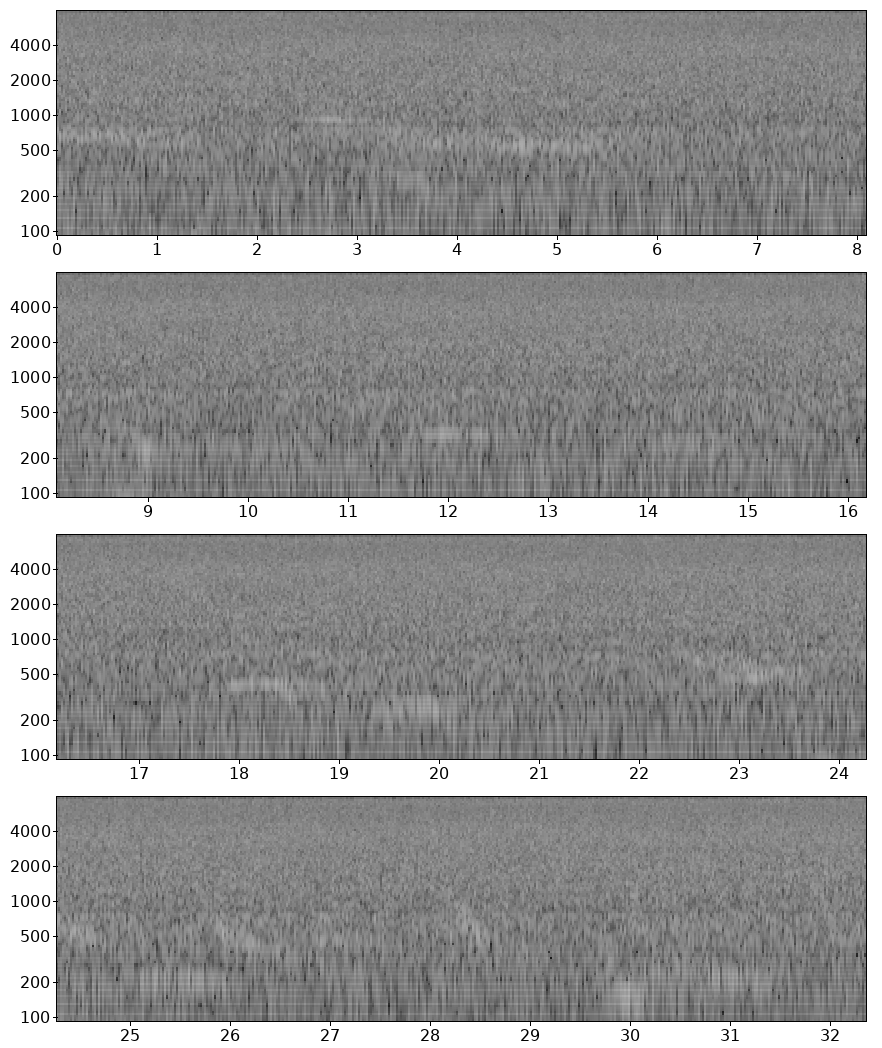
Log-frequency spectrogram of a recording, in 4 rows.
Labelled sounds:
2.6	2.9	humpback whale, 0.86 to 0.96 kHz

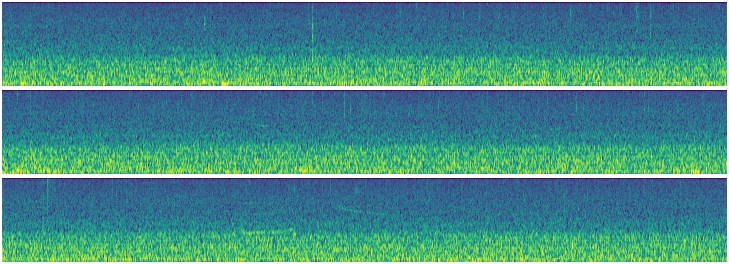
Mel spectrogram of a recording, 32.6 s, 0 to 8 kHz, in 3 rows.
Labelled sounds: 25.3	25.7	killer whale, northern resident, A clan, 1.0 to 1.2 kHz
26.8	27.2	killer whale, northern resident, A clan, 2.2 to 2.7 kHz

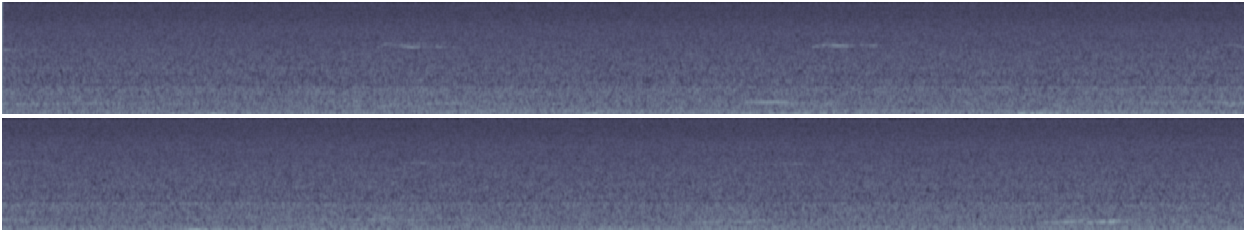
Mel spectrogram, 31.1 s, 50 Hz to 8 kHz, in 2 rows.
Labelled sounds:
5.0	5.2	humpback whale, 2.2 to 2.5 kHz
10.1	10.6	humpback whale, 2.3 to 2.6 kHz
15.2	15.7	humpback whale, 2.2 to 2.5 kHz

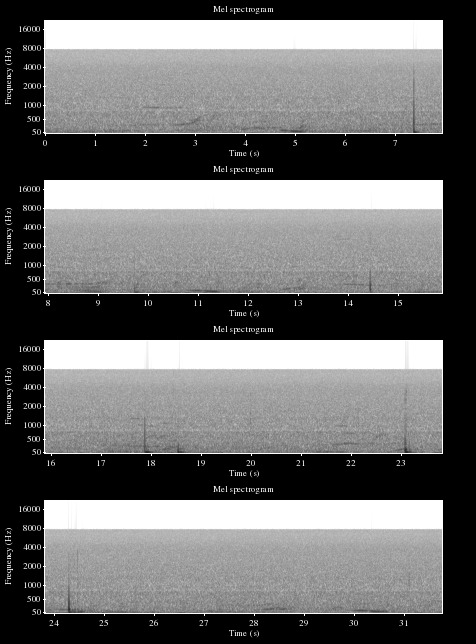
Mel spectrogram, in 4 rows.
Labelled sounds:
2.0	2.3	humpback whale, 0.86 to 0.99 kHz

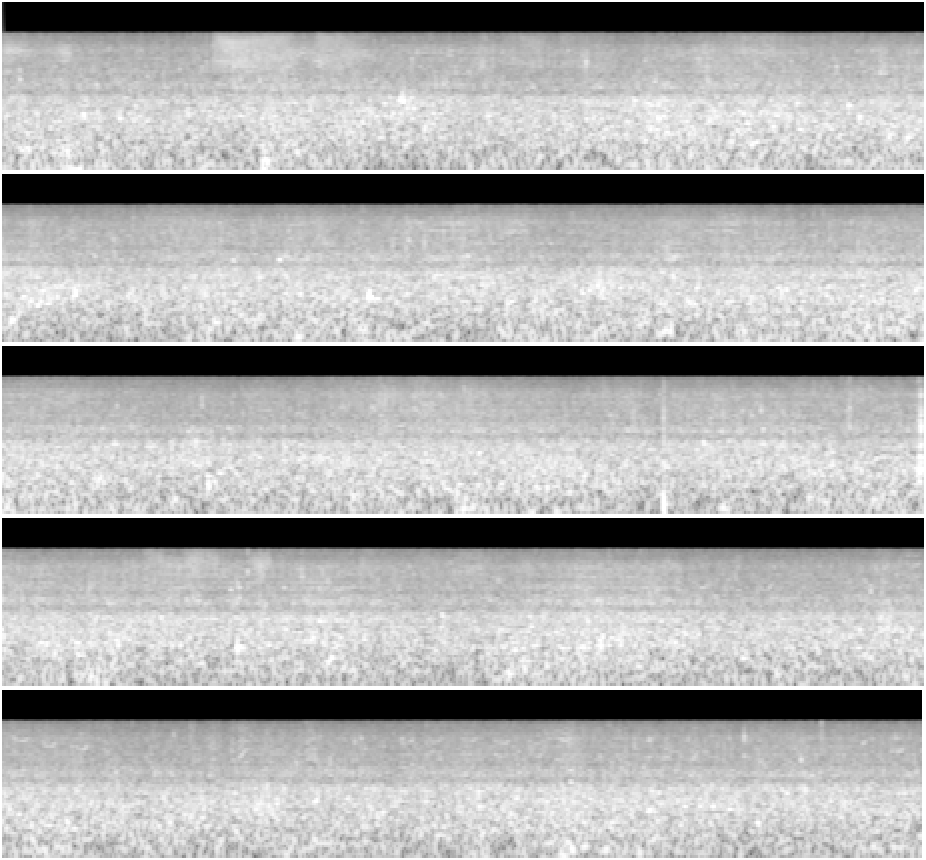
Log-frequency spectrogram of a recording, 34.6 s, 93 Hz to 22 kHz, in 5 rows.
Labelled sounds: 3.0	3.3	Pacific white-sided dolphin, 4.1 to 5.2 kHz
4.2	4.6	Pacific white-sided dolphin, 2.9 to 3.2 kHz
10.1	10.4	Pacific white-sided dolphin, 3.4 to 6.1 kHz

